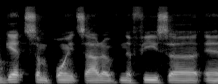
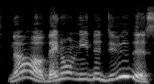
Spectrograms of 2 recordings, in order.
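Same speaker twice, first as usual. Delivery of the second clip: ordinary talk, nothing marked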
